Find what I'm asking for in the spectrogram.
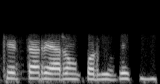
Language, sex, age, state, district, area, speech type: Odia, female, 18-30, Odisha, Nabarangpur, urban, conversation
